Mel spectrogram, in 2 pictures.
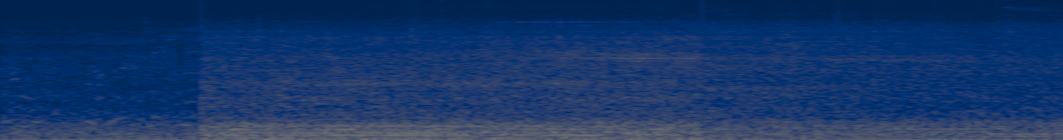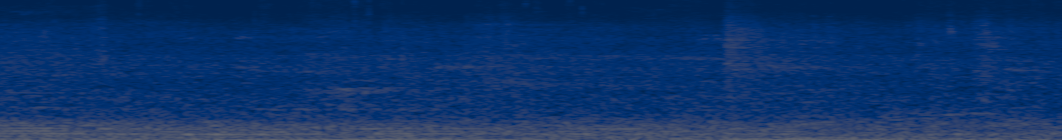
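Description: Ambience of a station shopping concourse: a steady low rumble with indistinct voices of passers-by, louder and busier for a couple of seconds from about a second in.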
